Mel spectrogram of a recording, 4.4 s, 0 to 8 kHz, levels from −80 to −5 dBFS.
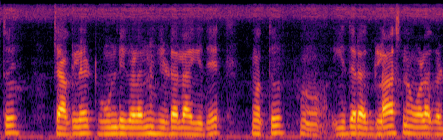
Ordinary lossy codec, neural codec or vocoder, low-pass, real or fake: none; vocoder, 44.1 kHz, 128 mel bands, Pupu-Vocoder; 7.2 kHz; fake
